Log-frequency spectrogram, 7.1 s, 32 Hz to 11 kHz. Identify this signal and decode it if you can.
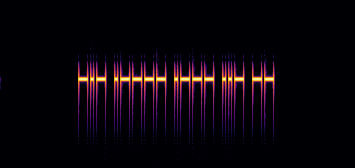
Morse code, heard as a keyed tone, about 20 wpm, 700 Hz. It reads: K1JUM
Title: Speed Racing - USA 1x3 Call Signs 17wpm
